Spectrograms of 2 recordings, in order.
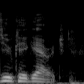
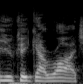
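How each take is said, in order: First: Garage is said with a British accent. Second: Garage is said with an American accent. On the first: The speaker calls it right. "because of the way that they say it in the U K, it's always like it's U K garage" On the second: The speaker calls it wrong. "I'm never gonna say U K garage. Like it sounds weird to me"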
